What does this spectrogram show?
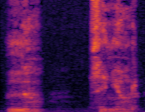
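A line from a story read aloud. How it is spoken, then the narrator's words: Pained, barely audible whisper. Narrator (Italian): Si sentiva che le era penoso parlare, a voce bassissima appena intelligibile, rispose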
